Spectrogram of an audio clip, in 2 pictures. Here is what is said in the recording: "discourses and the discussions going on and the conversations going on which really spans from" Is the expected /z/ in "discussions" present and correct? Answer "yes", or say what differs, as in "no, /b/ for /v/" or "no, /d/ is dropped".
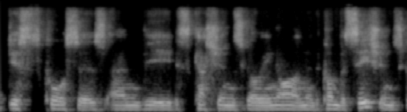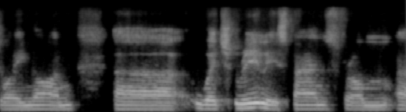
yes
